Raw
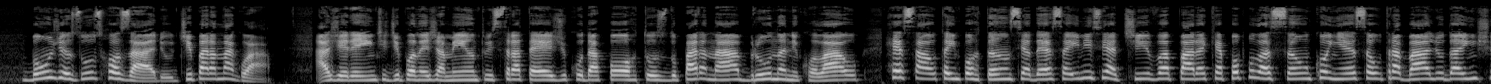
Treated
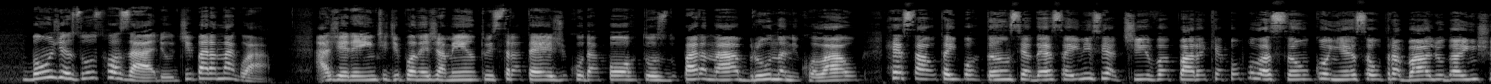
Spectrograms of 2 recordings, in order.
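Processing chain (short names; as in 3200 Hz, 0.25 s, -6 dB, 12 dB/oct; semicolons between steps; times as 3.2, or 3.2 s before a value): gliding pitch shift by -4.5 st starting unshifted; frequency shift +22 Hz; ending taper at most 230 dB/s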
